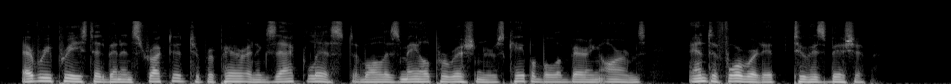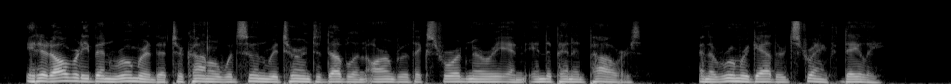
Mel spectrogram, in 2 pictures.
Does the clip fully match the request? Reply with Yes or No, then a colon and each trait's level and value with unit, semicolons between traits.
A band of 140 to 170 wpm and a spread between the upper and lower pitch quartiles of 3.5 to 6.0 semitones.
No: average, 160 wpm; average, 2.7 semitones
